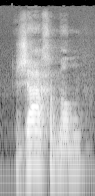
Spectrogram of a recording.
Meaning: a whiner, a man who regularly complains or whinges
- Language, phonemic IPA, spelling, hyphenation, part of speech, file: Dutch, /ˈzaː.ɣəˌmɑn/, zageman, za‧ge‧man, noun, Nl-zageman.ogg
